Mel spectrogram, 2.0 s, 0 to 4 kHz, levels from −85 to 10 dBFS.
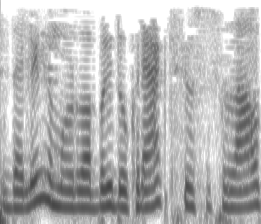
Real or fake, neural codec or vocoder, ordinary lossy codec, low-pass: fake; codec, 16 kHz in and 24 kHz out, 2.2 kbps, FireRedTTS-2 codec; MP3, 16 kbps; 3.6 kHz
